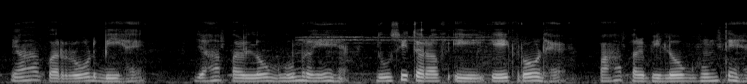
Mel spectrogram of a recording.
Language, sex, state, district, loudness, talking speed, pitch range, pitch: Hindi, male, Uttar Pradesh, Muzaffarnagar, -28 LUFS, 185 wpm, 150-170 Hz, 155 Hz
